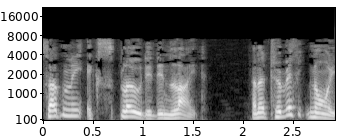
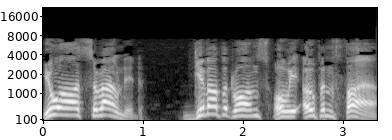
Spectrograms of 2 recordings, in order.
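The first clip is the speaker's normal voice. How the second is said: booming voice, pitched high, as over loudspeakers; 7 semitones higher, 4 dB louder than usual. A voice suddenly booms over the starship's loudspeaker system. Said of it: "A voice suddenly boomed".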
